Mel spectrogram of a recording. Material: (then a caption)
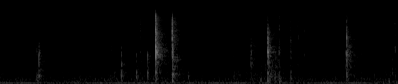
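Plastic. A medium printed plastic stand-up pouch of crystallized ginger candy is held close and scratched and tapped with long light-blue nails. Short, bright crinkly ticks and clicks come over a quiet low hum, with the sharpest taps near the middle and later in the clip.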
